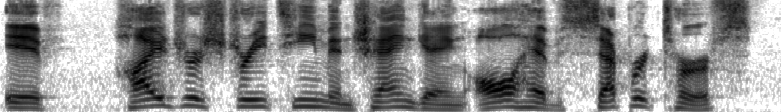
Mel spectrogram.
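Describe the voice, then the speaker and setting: A man stays in character as a roleplay gang member while retelling a long story, loaded with ums and uhs and acted-out quotes. He speaks a little slowly in a slightly high, somewhat bright voice with lively intonation.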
